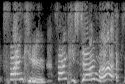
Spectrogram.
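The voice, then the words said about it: Put-on Cockney English accent. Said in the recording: “Cockney accent”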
